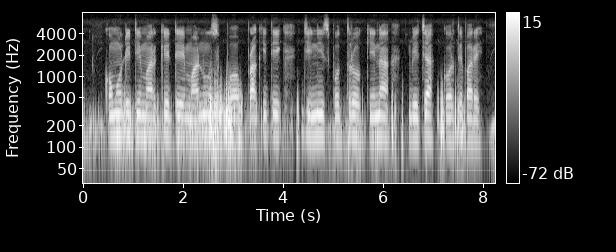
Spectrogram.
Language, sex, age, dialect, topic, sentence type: Bengali, male, 18-24, Standard Colloquial, banking, statement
